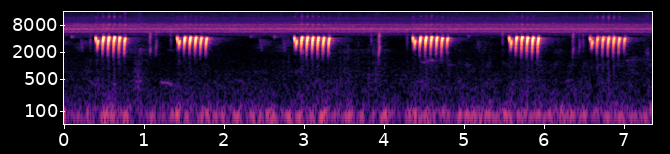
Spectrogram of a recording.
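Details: Olive-backed sunbird singing its fighting song as a trapping lure: six bursts of quick, sharp high chips, each phrase of about six notes, spaced roughly a second apart over a faint constant hiss.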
